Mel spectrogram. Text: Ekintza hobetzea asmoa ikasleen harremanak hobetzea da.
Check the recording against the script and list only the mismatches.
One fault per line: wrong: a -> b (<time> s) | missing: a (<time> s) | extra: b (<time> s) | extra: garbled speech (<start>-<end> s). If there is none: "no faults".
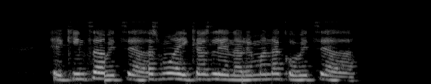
no faults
